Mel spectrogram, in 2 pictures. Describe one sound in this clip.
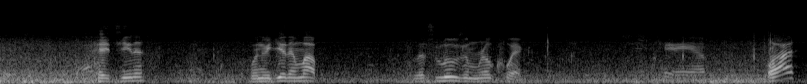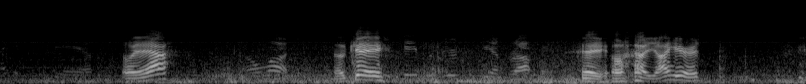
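A young woman calls out and talks loudly from nearby.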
